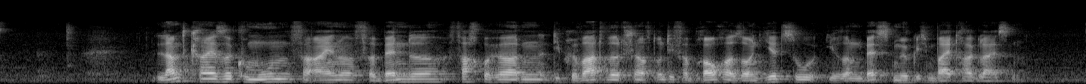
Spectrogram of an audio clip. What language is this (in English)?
German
